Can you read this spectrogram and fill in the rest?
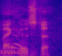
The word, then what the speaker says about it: Mangusta: That is a Mangusa. Does that say it right? – Mangusta. Yeah.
